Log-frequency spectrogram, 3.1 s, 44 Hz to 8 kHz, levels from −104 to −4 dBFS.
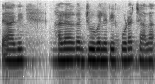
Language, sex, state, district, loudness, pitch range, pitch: Telugu, female, Andhra Pradesh, Sri Satya Sai, -15 LUFS, 185-190 Hz, 185 Hz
